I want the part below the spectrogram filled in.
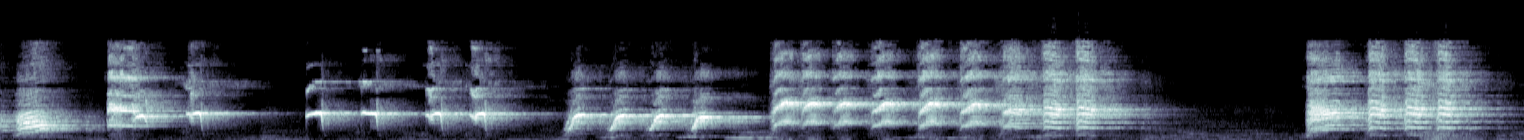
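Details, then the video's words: Caged greater green leafbird singing agitatedly as a lure song, mixing sharp whistled notes, slurred chirps and fast rattling phrases in several bursts separated by short pauses. "Pancingan burung cucak ijo emosi"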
